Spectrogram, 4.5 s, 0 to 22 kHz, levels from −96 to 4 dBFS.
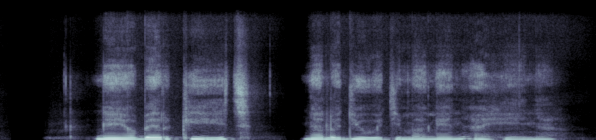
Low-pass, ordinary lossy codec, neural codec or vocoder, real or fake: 19.8 kHz; none; vocoder, 44.1 kHz, 128 mel bands, Pupu-Vocoder; fake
